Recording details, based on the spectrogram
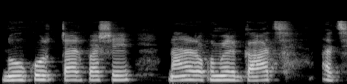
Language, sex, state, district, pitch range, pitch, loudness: Bengali, female, West Bengal, Malda, 200-210 Hz, 200 Hz, -15 LUFS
